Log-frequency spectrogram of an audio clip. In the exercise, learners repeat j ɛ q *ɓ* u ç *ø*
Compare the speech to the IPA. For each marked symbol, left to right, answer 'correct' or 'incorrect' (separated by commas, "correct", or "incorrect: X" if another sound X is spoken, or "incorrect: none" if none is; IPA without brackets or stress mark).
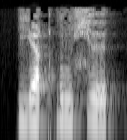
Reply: correct, incorrect: ɘ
